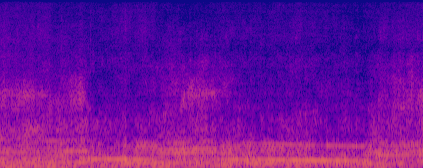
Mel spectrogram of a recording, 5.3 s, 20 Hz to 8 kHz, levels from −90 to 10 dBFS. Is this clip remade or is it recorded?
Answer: remade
